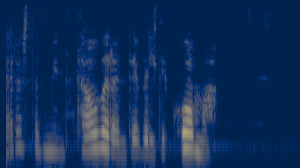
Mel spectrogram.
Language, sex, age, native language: Icelandic, female, 40-49, Icelandic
